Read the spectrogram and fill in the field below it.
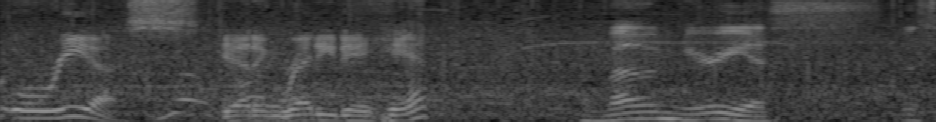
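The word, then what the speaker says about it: Ramón Urías: Ramon Urias.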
